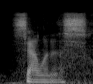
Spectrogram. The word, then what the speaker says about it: Salinas: And excuse me if I'm mispronouncing Salinas Valley. – It's Salinas.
